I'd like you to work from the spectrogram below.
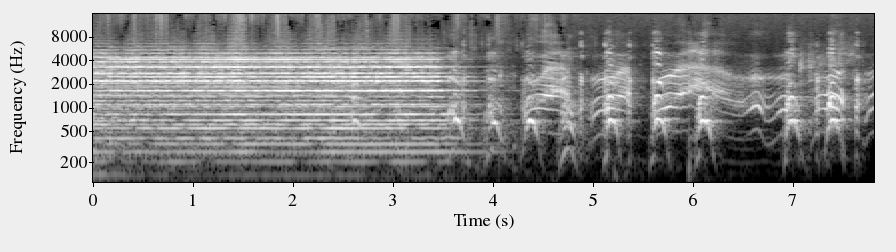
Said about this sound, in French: Là, là, mon bel son. Veux-tu te calmer? Mais c'est qu'il me dévorerait si je le laissais faire. Il n'a jamais assez de lait, ce petit braillard là Allons, allons, allons. Tâche de t'endormir.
